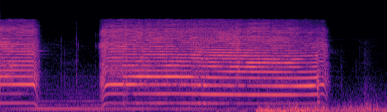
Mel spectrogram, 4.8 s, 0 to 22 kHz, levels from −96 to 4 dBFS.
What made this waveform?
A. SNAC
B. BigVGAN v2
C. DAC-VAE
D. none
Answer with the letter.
D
